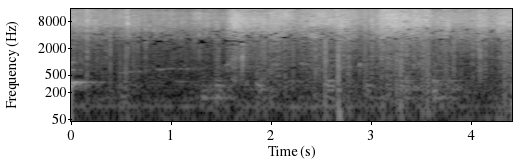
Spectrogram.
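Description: Paneer cubes sizzling in oil in a non-stick frying pan, the hiss growing louder about a second and a half in as they are stirred, with short taps and scrapes of the spatula against the pan.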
